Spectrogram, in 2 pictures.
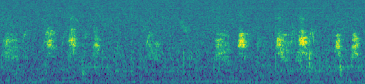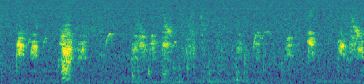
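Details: Brood of Mallard ducklings, feeding eagerly, peeping: many thin, high, short notes overlapping in a steady busy chatter, with a faint low hum behind.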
